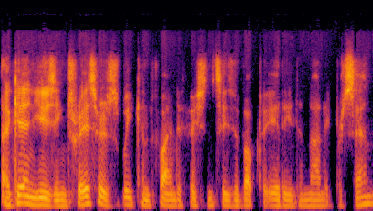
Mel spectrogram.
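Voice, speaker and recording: Speaking very fast with a Northern Irish accent, a man keeps his intonation fairly even in a dry, close sound with no echo. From Northern Ireland, Antrim. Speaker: soil scientist, professor. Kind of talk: interview answer.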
